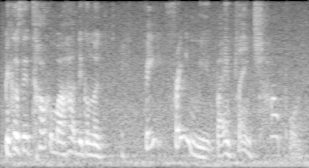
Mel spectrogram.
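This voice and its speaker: A woman's voice: on the low side, huge pitch swings, moderate pace. A woman in her thirties in a rambling personal monologue, agitated and repetitive, with many restarts. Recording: noisy home recording.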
